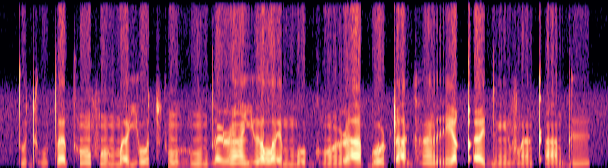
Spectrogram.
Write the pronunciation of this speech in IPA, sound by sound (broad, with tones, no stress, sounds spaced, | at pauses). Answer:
t̪ u˩ dʱ u˩ t̪ ɐ˥ t̪ʰ õ˥ f õ˩ m ɐ˩ j o˥ t͡sʼ ũ˥ ɦ ũ˩ d̪ ɐ˥ ɭ ã˥ j ɨ˥ lˠ e˩ m o˩ ɡʱ õ˩ ɭ a˥ ɓ o˥ ʈ a˩ ɡʱ ɐ̃˥ r e˥ qʼ e˥ d̪ ẽ˩ v ɐ̃˩ kʼ ã˩ d̪ ɨ˥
